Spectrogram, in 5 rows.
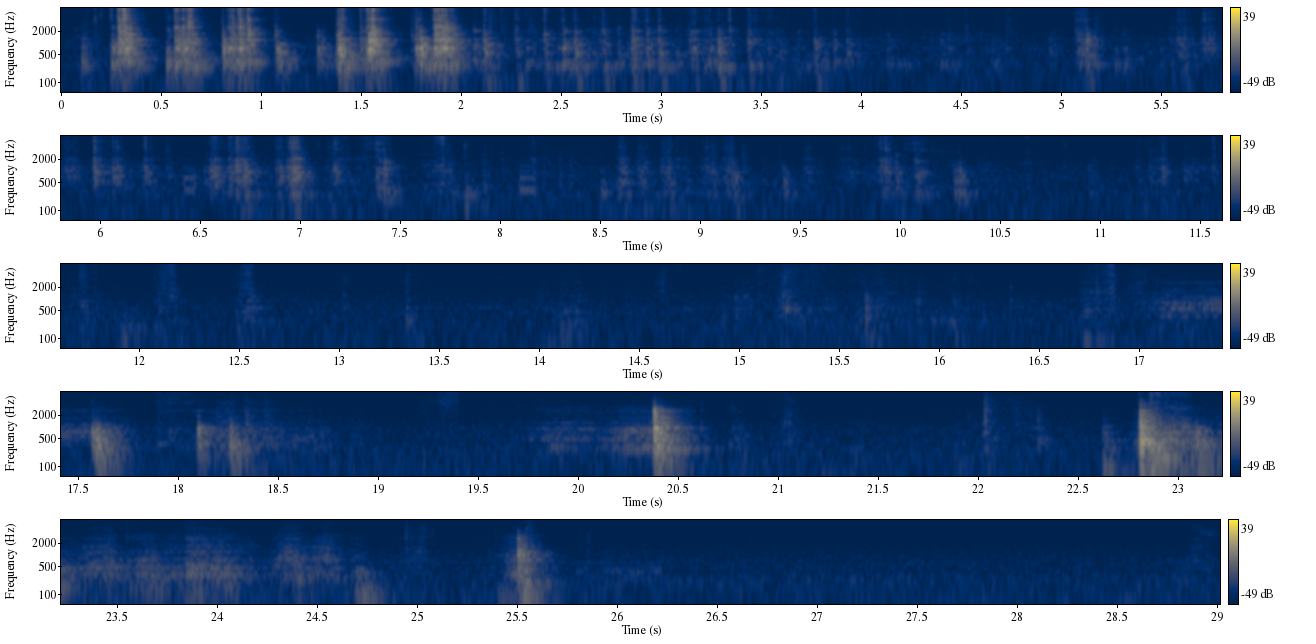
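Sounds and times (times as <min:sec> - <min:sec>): chisel scraping wood: 0:00.1 - 0:10.5, 0:22.8 - 0:24.8.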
